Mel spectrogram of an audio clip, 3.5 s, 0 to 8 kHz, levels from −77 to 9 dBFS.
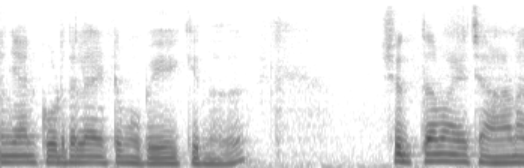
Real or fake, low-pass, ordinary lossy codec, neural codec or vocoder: real; 7.2 kHz; none; none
